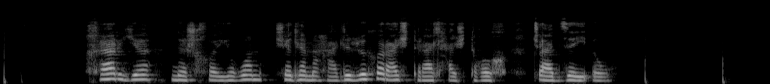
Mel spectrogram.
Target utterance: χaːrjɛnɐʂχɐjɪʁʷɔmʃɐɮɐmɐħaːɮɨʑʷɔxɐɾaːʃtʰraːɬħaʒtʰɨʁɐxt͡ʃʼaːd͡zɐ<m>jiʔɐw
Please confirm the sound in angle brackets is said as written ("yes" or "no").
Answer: no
